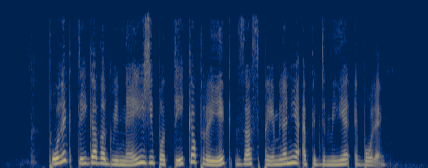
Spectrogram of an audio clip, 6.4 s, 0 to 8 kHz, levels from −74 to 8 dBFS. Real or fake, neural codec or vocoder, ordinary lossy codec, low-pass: fake; codec, 16 kHz, 1.1 kbps, Voila-Tokenizer; none; 7.2 kHz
